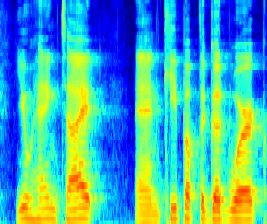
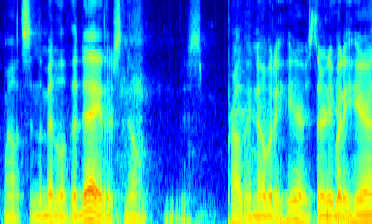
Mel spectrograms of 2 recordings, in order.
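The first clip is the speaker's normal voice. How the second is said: softer, lower cautious call; hushed; 6 semitones lower, 8 dB quieter, faster than usual. Acted. Detectives knock at the empty theater door, hushed and low.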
